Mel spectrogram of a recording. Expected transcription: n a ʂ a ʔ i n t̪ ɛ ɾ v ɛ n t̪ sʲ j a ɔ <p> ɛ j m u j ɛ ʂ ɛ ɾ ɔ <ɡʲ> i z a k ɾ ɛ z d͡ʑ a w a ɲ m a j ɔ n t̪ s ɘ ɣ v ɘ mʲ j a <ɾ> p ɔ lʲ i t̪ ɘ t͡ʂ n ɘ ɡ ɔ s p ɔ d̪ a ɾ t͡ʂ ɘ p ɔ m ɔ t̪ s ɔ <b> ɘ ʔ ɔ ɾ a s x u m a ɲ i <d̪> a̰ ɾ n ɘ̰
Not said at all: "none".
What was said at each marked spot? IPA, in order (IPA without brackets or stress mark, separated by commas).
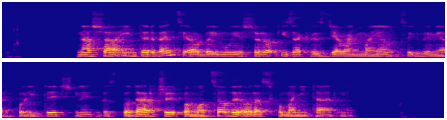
b, kʲ, ɾ, v, t̪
